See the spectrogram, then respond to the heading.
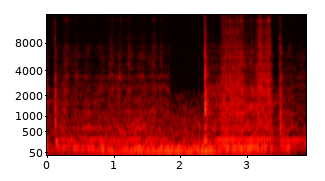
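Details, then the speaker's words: Newly wired power seat installed during 1929 Chrysler interior restoration, back switch raising and lowering the backrest: smooth, even electric motor hum that pauses then runs again as the backrest moves both ways; seat motor working properly. "raises and lowers the back. It's working good. This middle switch is raising and lowering the whole thing."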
